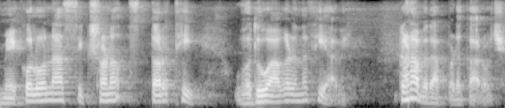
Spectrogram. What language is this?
Gujarati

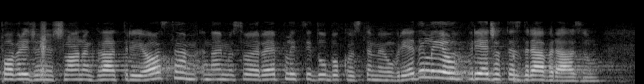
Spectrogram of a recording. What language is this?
Croatian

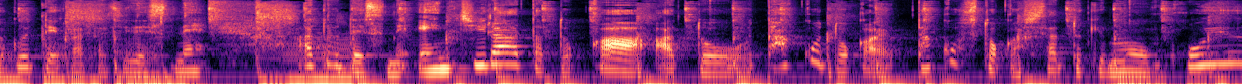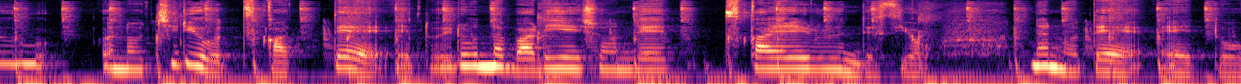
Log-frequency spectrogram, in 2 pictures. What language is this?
Japanese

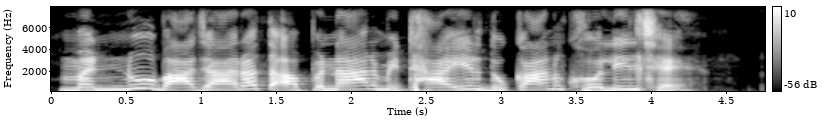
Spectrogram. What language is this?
Magahi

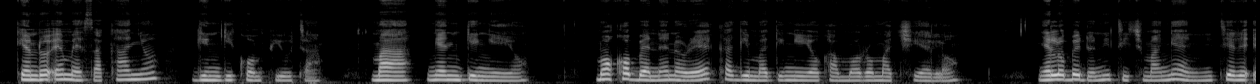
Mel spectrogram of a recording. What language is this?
Luo (Kenya and Tanzania)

